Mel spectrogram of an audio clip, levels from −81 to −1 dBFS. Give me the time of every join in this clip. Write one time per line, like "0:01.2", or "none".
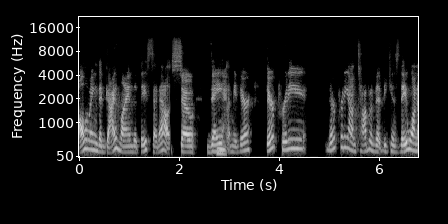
0:01.8
0:02.9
